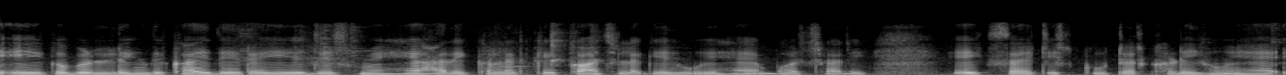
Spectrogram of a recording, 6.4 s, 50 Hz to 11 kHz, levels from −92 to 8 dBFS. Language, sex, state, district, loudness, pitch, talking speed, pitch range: Hindi, female, Maharashtra, Sindhudurg, -26 LUFS, 230 Hz, 215 wpm, 215-235 Hz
